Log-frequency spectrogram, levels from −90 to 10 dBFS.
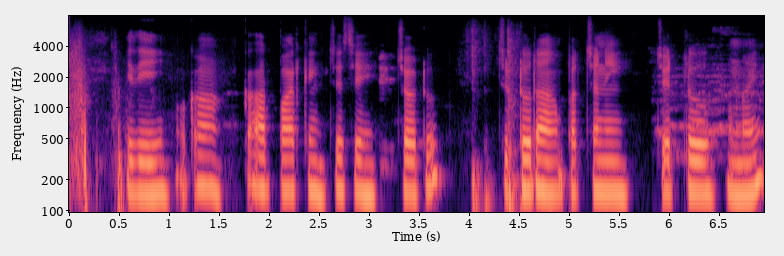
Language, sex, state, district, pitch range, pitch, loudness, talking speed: Telugu, male, Andhra Pradesh, Sri Satya Sai, 150-165 Hz, 155 Hz, -18 LUFS, 85 wpm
